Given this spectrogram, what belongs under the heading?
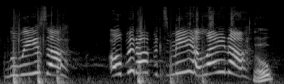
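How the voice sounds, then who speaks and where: A woman's voice: very high-pitched, big pitch swings, measured pace, heavy background noise, heavily acted. Elena, a desperate young village woman. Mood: pleading. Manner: urgent, pleading. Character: frightened young village woman pleading for her father. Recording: game audio with loud ambience.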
